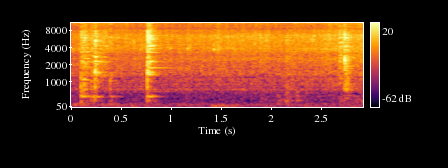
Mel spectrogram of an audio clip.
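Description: Onion, tomato and curry leaves sautéing in a pan, with a steady close sizzle and a few sharp stirring scrapes.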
